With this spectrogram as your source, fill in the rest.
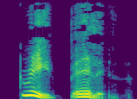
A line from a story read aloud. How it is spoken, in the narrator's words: murmured the bard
